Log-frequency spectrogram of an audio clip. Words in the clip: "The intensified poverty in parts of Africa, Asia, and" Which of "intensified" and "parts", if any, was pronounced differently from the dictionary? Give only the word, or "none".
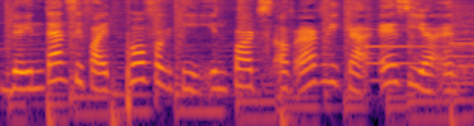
none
